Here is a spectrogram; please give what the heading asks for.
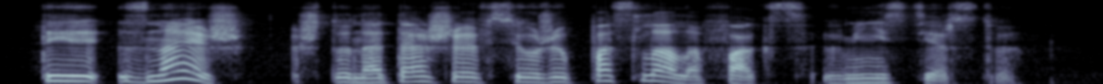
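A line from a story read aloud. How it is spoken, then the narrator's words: Calm. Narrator (Russian): Алекс спокойно сказал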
